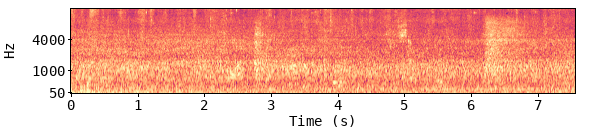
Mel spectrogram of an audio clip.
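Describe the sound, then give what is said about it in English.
Busy outdoor street ambience outside the Union Rooms pub in Newcastle, England, on a Friday morning in May 2014, where a couple of locals are drinking: a steady low traffic rumble and indistinct chatter, broken by a few brief sharp clatters. “Here's a couple of Geordies drinking outside the Union Room, outside the Union Room's pub.”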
